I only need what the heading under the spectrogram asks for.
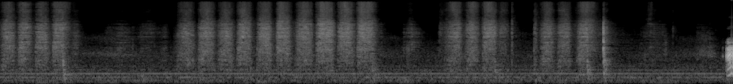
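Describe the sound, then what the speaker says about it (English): Hand sanding of a wooden patriotic cutout, rhythmic back-and-forth scratchy strokes in several bursts with short pauses between them, close and alone, ending with a sharp knock. "Okay, I am going to sand this down just a little bit."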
